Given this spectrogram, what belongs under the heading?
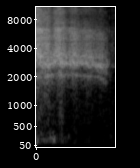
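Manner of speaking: soft soothing shushes; gently quiet someone frantic; hushing. Acted. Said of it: "and he says".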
